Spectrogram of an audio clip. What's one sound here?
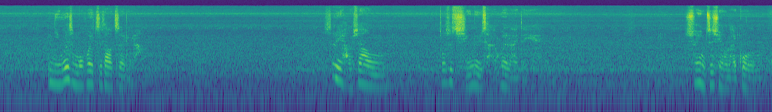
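A young man speaks quietly and calmly nearby.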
